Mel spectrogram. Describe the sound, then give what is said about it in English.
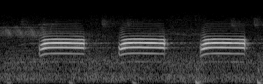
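Three loud, harsh calls from winter birds at a suet feeder ring out one after another at a steady pace, each lasting under half a second, with a faint rustling background and no talking. “There are pictures of those winter birds feasting on yummy suet cakes over at our website”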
